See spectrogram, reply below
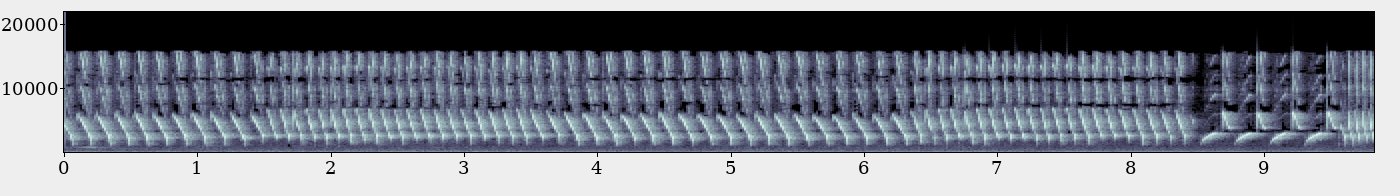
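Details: Canary singing to draw replies from other canaries, a long rapid trill of evenly repeated buzzy notes rolling for about eight seconds, ending with a few slower separate chirps.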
